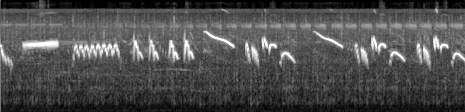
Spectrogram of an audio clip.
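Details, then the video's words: Caged Javan bush lark in a simple aviary: a steady high whistle and a fast buzzy trill, then a pattern of long falling whistles followed by clusters of sharp chirps, repeated in short cycles. "KICAU SUARA BURUNG BRANJANGAN JAVANICA GACOR FULL ISIAN"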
